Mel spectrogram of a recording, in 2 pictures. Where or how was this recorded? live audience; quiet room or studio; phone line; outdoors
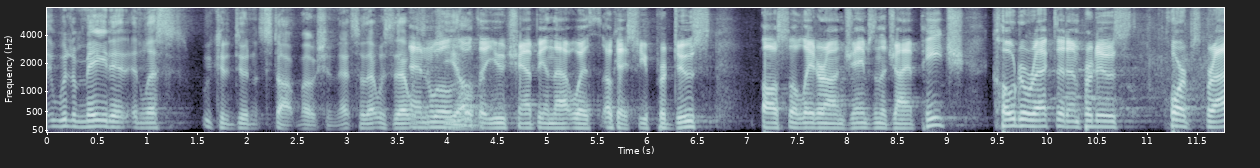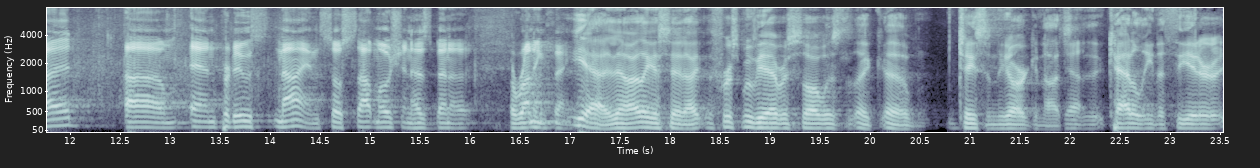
live audience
